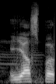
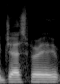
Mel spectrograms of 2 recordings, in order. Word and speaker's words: Jasper: so my name is yasper it's pronounced like that they say Jasper but yeah my name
